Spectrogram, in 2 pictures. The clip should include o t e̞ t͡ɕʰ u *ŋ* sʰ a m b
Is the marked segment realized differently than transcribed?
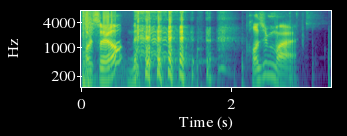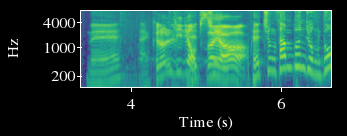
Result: no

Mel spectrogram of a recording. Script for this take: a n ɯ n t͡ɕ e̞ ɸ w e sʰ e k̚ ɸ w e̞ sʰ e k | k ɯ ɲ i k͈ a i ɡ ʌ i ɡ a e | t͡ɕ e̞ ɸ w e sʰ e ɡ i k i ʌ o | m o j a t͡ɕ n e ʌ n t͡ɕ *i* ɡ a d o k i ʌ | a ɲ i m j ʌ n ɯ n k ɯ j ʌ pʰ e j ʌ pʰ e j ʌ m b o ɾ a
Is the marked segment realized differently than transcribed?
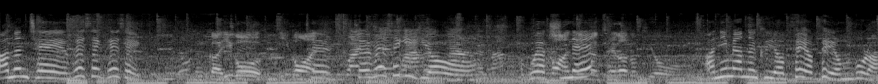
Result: yes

